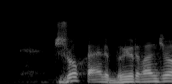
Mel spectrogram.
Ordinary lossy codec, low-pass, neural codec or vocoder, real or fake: none; none; codec, 16 kHz, 1 kbps, X-Codec, HuBERT features, trained on general audio; fake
